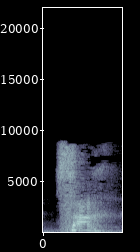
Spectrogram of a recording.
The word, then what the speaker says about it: Sah: Saj se escribe con las letras S-A-H. La H suena siempre como J.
